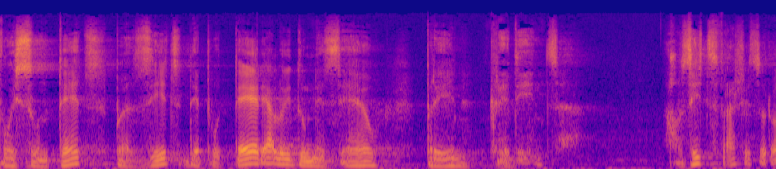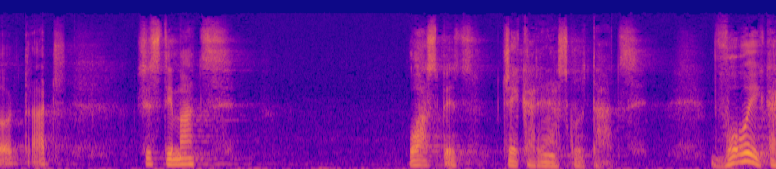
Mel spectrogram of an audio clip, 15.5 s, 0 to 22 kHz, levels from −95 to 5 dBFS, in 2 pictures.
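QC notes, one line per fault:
0.10–15.52 s, clock slip clicks: a fast, faint rattle of ticks repeating about every 40 ms, some hundreds across the clip. Each is a single sample dropped or repeated, likely from two unsynchronised clocks drifting apart by around 500 ppm. On a spectrogram they appear as evenly spaced thin vertical lines, plainest in loud, bright passages. On the waveform each shows as a tiny one-sample step in an otherwise smooth cycle.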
